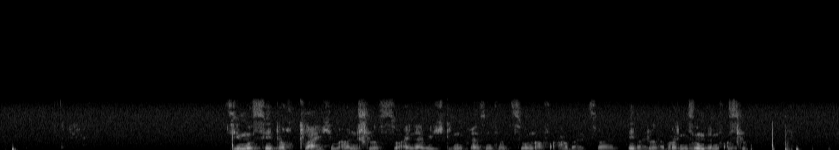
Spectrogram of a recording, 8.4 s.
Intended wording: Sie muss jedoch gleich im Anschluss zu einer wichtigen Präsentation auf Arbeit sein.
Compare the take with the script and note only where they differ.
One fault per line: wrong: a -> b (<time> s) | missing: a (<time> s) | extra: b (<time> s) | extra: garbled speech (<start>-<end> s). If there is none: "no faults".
extra: garbled speech (6.3-7.5 s)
